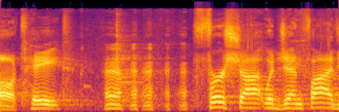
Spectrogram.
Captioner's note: laughs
